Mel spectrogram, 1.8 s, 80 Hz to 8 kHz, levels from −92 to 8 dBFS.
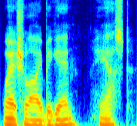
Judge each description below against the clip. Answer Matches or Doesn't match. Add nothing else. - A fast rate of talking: Doesn't match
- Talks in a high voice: Doesn't match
